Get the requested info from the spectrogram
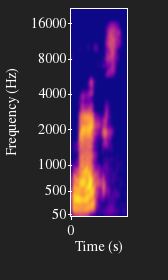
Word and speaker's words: Mx: MX is usually the kind of Mr. and Mrs. version. It's pronounced mix.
